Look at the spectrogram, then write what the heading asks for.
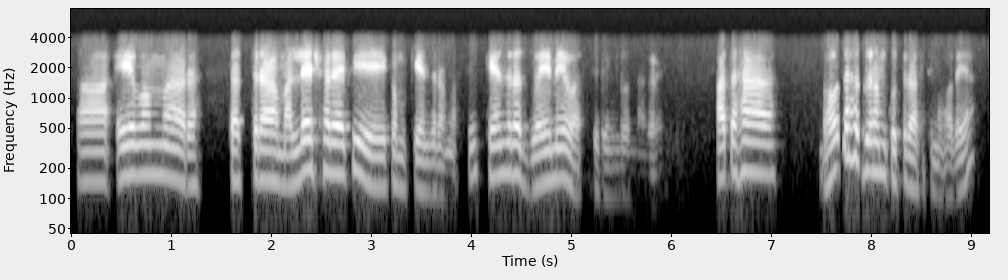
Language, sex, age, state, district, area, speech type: Sanskrit, male, 45-60, Karnataka, Bangalore Urban, urban, conversation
